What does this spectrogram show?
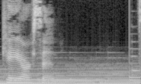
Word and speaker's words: Karsyn: Quick facts on Karsyn. Gender, girl. Origin, American. Number of syllables, 2. Ranking popularity, 736. Pronunciation, Karsyn.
